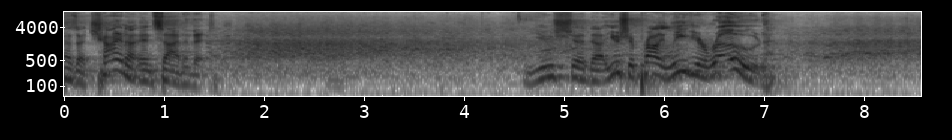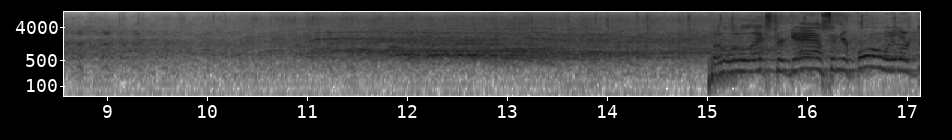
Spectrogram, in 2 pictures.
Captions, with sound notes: has a China inside of it. (audience laughing) You should probably leave your road, (audience laughing, cheering and applauding) put a little extra gas in your four wheeler,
